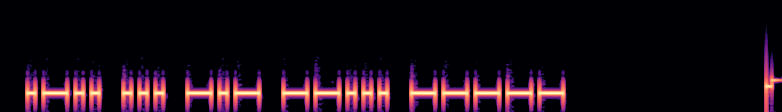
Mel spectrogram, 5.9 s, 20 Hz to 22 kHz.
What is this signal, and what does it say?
Morse code, heard as a keyed tone, about 20 wpm, 700 Hz. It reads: LSK70
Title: Code Groups - 5 Letter:Numbers - 20wpm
